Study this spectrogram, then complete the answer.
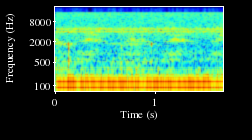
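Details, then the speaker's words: Hunter/Robbins & Myers Original Reverse-aire 38" ceiling fan, model 22290 (1983), 2-speed oil-bath shaded-pole motor, shaft worn from running dry, on high speed: steady low electrical buzz under the airflow, no knocking or scraping; shaded-pole motor buzz. "the 36 inch motor is very buzzy not really monie but buzzy and this buzz is why they introduced the isolation ring to help reduce"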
